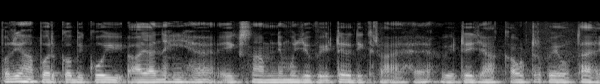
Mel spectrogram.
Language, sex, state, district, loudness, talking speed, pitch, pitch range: Hindi, male, Himachal Pradesh, Shimla, -16 LUFS, 210 wpm, 105 Hz, 100-105 Hz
